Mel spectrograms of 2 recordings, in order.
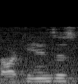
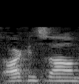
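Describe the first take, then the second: First: The name is said a non-local way. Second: The name is said the local way. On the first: This is a mistaken way to say the name. The speaker calls it wrong. "not Arkansas" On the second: This is how the name is properly said. The speaker calls it right. "That's pronounced Arkansas"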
